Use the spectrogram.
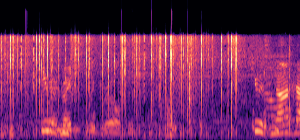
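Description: Backyard fireworks crackle and pop in rapid, irregular bursts, sharp snaps scattered throughout at moderate distance, while several people talk and exclaim over them.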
